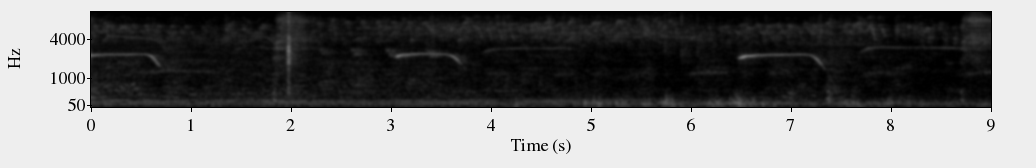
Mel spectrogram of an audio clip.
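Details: Sogon songbird of the Casper type performing at a bird singing competition meet in Purwakarta, Indonesia: clear whistled notes that hold level then slur downward, repeated every few seconds, with faint background hiss and a sharp click.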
